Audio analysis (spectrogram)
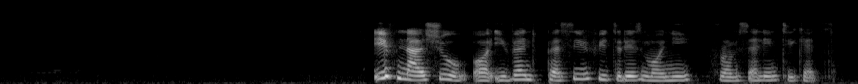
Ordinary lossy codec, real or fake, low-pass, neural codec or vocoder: none; real; 7.2 kHz; none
